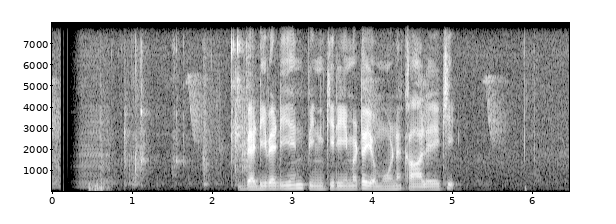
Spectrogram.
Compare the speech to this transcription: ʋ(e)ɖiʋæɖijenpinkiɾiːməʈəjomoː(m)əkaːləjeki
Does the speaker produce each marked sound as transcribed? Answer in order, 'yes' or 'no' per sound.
no, no

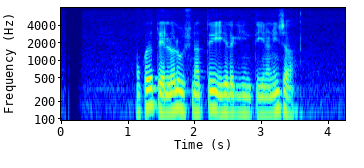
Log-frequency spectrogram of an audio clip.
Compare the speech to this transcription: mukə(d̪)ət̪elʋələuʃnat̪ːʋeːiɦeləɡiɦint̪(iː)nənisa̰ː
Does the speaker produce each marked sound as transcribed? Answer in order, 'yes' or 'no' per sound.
yes, yes

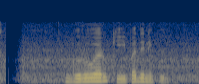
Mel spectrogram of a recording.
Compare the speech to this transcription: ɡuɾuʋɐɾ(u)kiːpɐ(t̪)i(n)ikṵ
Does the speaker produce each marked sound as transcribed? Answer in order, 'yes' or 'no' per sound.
yes, no, yes

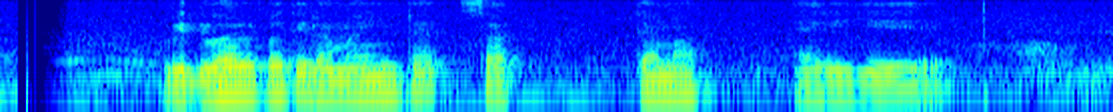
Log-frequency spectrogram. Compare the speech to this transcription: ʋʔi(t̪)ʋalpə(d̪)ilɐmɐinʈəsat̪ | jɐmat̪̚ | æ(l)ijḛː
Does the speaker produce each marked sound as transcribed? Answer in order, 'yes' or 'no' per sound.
no, no, no

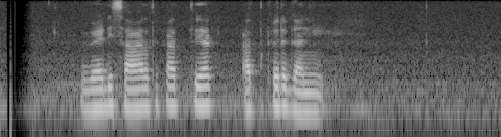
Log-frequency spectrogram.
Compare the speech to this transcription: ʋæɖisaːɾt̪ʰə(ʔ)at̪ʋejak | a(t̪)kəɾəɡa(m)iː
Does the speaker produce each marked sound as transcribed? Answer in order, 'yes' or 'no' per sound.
no, yes, no

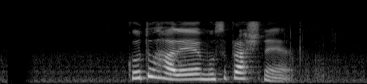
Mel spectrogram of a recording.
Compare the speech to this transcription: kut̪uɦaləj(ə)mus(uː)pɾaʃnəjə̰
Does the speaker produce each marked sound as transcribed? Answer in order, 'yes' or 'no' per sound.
yes, no

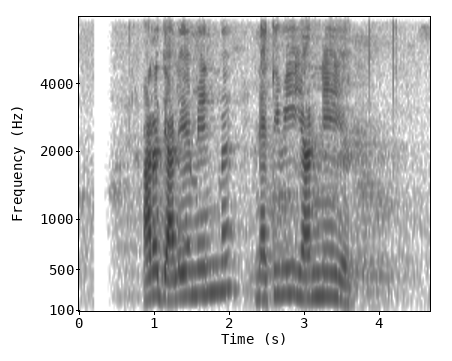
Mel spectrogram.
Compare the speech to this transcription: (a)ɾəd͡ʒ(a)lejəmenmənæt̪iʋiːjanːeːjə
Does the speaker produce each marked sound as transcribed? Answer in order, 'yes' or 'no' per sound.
yes, yes

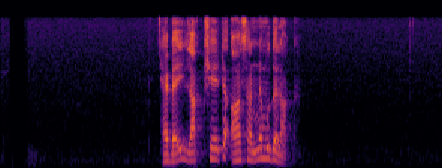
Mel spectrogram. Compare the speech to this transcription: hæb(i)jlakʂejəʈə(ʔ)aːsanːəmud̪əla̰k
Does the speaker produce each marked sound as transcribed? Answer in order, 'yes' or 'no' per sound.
no, yes

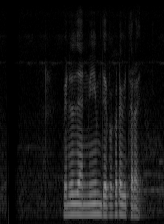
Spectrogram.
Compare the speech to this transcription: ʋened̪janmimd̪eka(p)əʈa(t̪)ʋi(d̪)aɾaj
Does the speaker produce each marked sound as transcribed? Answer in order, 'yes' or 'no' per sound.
no, no, no

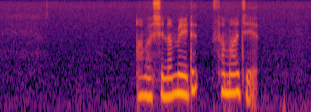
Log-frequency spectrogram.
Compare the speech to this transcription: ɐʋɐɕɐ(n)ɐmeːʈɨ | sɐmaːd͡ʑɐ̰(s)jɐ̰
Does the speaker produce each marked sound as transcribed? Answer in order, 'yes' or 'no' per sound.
yes, no

